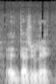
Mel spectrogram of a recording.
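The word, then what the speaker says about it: Desrouleaux: And so phonetically, Desroulet. Okay. It's Derulo, but just spelt differently, right?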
